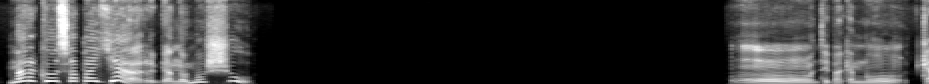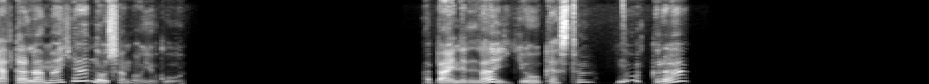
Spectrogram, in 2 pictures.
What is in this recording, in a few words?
talk Flirt; Pacifica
